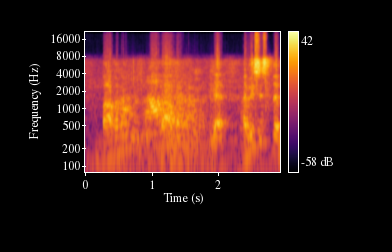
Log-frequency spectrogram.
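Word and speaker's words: भावना: seed in your mind of Tibetan or Sanskrit pronunciation. Say Gompa. Gompa. And the Sanskrit for that is Bhavana. Bhavana?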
